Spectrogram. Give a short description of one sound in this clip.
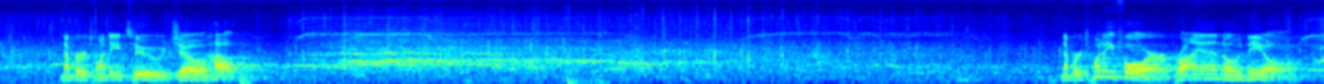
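A large crowd murmurs in an echoing arena.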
